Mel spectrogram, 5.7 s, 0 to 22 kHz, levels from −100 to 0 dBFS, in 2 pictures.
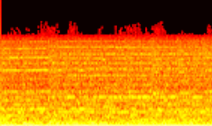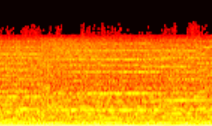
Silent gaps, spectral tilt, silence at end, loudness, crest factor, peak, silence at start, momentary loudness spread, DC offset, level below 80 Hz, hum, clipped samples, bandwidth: none; -5 dB/octave; 0 s; -20 LUFS; 8 dB; -6 dBFS; 0 s; 1 LU; 20%; -28 dBFS; none; under 0.1%; 9.6 kHz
